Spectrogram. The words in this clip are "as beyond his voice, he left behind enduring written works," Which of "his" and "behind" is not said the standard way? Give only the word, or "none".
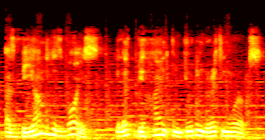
none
